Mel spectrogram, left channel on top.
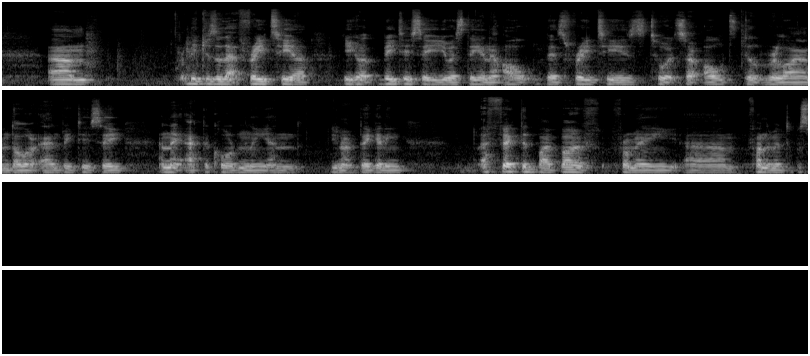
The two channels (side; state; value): right; silent; digital silence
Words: because of that free tier, you got BTC, USD, and alt. There's free tiers to it. So alt still rely on dollar and BTC, and they act accordingly. And they're getting affected by both from a fundamental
